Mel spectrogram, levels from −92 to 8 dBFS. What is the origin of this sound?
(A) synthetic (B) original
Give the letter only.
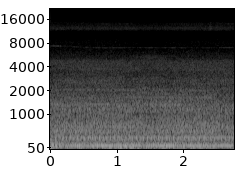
B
